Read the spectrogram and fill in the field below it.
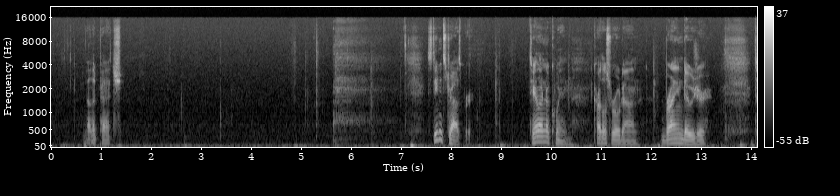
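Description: Trading cards slide and tap against each other.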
